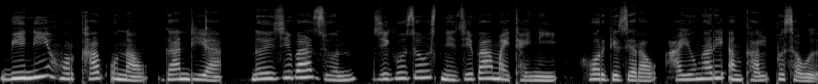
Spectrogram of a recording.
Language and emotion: Bodo, neutral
